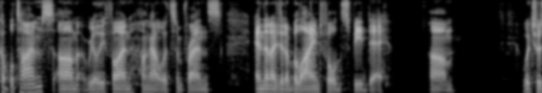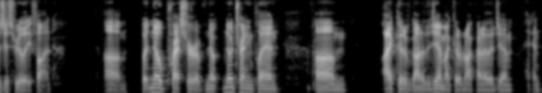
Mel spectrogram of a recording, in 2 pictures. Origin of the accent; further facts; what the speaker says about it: Dallas, Texas, United States; I'm from Dallas, Texas, so not a lot of mountains here.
